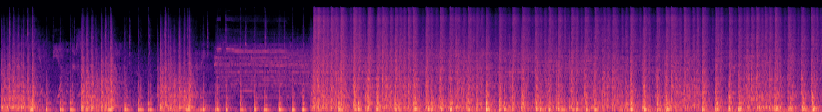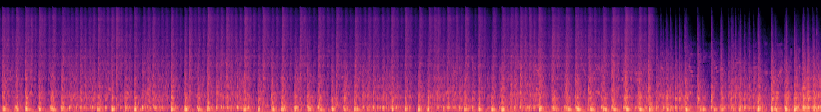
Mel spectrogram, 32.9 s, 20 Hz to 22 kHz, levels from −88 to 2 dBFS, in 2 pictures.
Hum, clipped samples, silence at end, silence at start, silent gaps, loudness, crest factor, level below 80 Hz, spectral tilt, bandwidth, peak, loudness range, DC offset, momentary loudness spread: none; under 0.1%; 0 s; 0 s; none; -23 LUFS; 20 dB; -42 dBFS; -6.5 dB/octave; 16.5 kHz; -2 dBFS; 5 LU; under 0.1%; 7 LU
